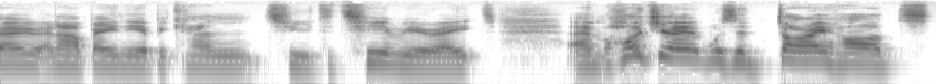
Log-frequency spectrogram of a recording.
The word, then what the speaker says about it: Hoxha: Hoxha. – How do you say Hoxha? – Hoxha. – It rhymes with Todger.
